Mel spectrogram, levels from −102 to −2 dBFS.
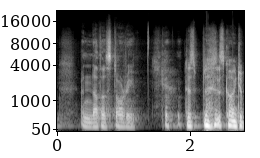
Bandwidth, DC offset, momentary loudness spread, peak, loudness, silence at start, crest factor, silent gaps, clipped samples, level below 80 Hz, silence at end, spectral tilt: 12.5 kHz; under 0.1%; 19 LU; 0 dBFS; -17 LUFS; 0.35 s; 18 dB; none; under 0.1%; -56 dBFS; 0 s; -6 dB/octave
